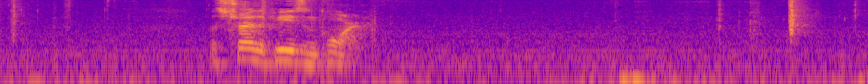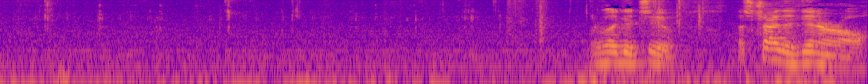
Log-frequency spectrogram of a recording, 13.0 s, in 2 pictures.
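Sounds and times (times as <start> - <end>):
person chewing: 5.2 - 11.0.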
